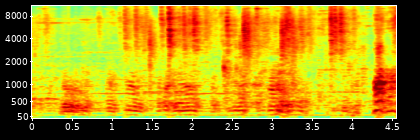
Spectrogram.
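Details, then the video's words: Harvey and Sam, two Cavalier King Charles Spaniels, play fighting indoors during a session of about an hour: throaty growls and whimpering whines in quick uneven bursts, with a sharp yip near the end and light scuffling noises. "Harvey and Sam, Cavalier King Charles Spaniels play fighitng"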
